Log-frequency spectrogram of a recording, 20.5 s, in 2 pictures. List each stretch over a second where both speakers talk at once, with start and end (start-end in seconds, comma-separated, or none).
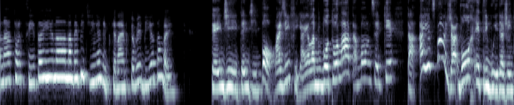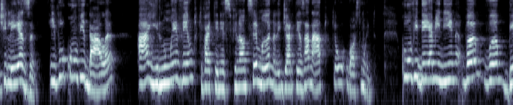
none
